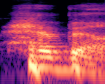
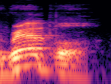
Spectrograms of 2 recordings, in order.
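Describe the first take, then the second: First: The name is said the Brazilian way. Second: The name is said the American way.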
